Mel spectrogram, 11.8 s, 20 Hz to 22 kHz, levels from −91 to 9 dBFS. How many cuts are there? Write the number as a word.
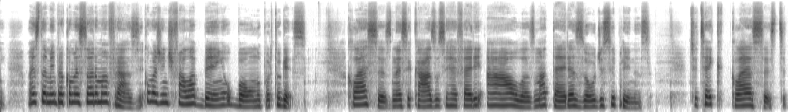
two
